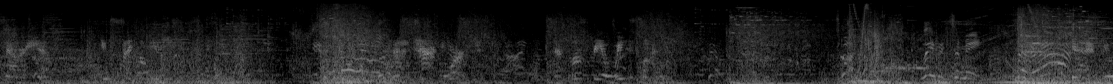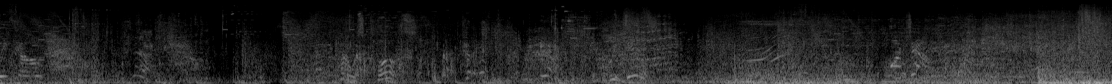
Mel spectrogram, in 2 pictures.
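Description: Metal blades clash and whoosh in a video game fight.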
